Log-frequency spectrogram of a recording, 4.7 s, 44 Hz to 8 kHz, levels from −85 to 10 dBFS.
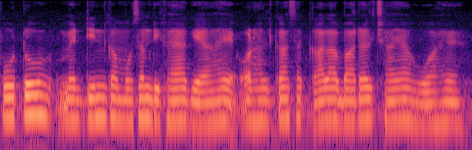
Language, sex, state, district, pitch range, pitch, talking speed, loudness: Hindi, male, Arunachal Pradesh, Lower Dibang Valley, 120-130 Hz, 125 Hz, 190 wpm, -17 LUFS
